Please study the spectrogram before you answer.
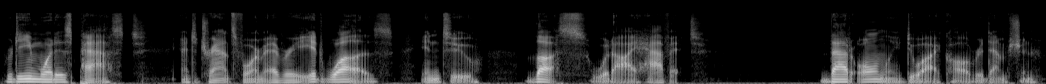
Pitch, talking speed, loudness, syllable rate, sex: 105 Hz, 125 wpm, -21 LUFS, 3.8 syllables/s, male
